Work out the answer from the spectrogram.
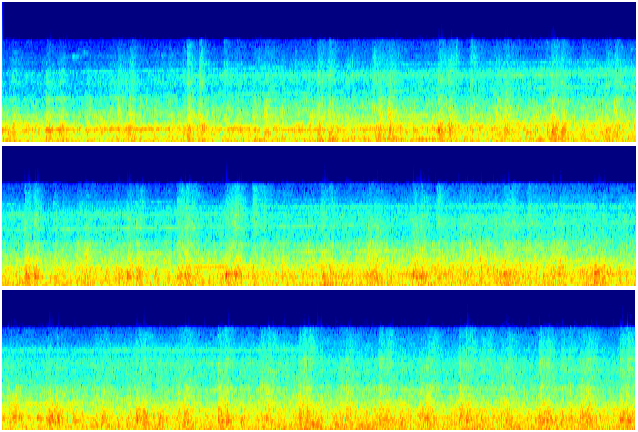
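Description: Electric local train running, heard from inside the passenger car: wheels clicking over rail joints over a steady rumble, with the traction motors' whine rising slowly in pitch as the train gathers speed.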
